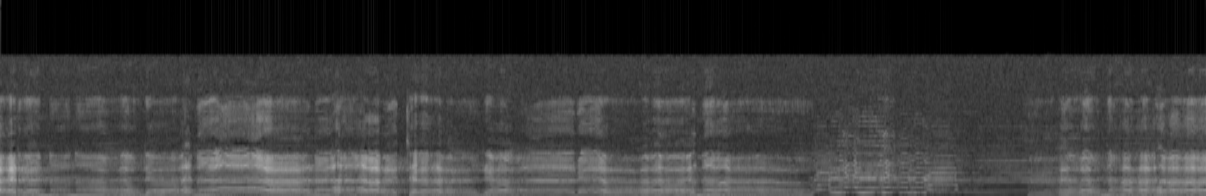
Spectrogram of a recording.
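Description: Carnatic vocal music: a woman sings a gliding, ornamented melody with violin accompaniment, going softer for a moment about eight seconds in.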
